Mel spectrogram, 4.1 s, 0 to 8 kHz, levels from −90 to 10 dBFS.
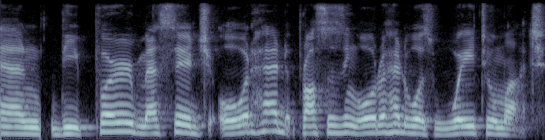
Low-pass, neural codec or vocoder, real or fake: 7.2 kHz; none; real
